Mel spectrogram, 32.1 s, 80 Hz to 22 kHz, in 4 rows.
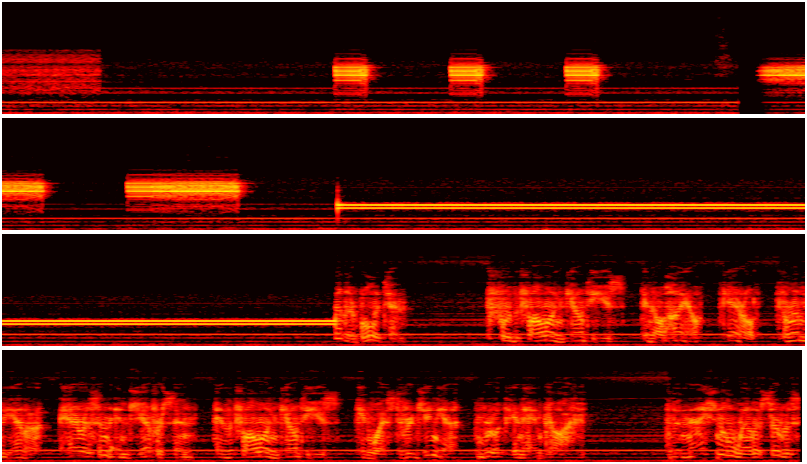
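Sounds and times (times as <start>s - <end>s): steady attention tone: 11.4s - 32.0s.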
